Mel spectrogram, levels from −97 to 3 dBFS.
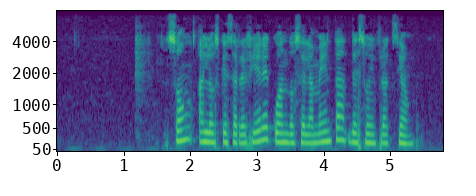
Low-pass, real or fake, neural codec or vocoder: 7.2 kHz; real; none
